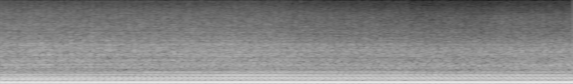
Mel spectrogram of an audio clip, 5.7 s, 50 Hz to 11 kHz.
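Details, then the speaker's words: Chevy C30 V8, warmed to about 210, hard highway acceleration from about 35 toward 65–75: loud deep drone with uneven pulsing beat as the engine falters and bogs; cause suspected, not confirmed. "i started to sounds good for a minute but once i start getting real fast getting on it bringing the heat up it just goes way down to [ __ ] i mean it just drops off the face of the earth"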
